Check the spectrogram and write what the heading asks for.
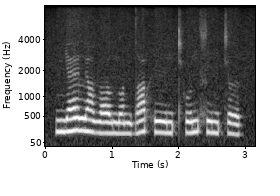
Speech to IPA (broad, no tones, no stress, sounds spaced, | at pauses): ɲ æ l ɛ ðˤ ʊː n ɔ n dˤ ʊ h ɪː n cʰ ʊ n ɬ i n c ə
